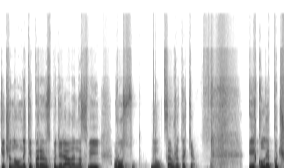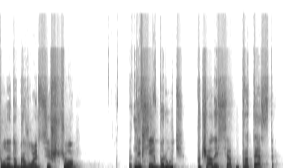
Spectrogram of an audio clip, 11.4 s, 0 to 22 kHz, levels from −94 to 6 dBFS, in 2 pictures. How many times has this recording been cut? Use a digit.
0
